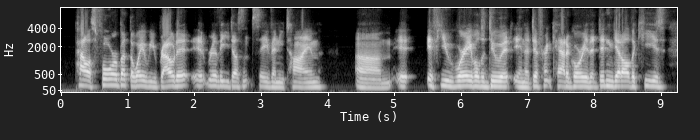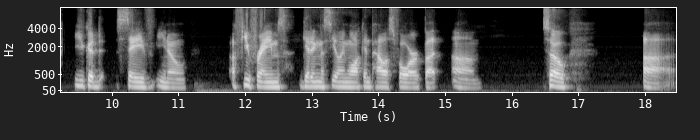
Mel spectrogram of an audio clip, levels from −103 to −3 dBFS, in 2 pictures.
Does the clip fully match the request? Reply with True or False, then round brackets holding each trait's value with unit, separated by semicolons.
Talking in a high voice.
False (135 Hz)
